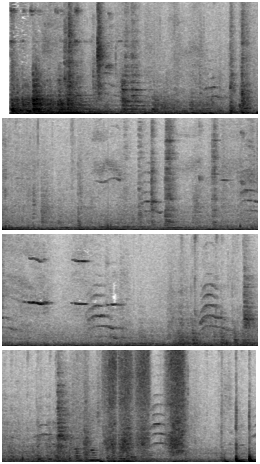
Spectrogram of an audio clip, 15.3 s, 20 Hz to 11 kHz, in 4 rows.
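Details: Male seal point Himalayan cat at a pet shop, born 31 August 2018, giving a few soft, short arching meows midway through, set against steady low hum, rustling and handling clatter.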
